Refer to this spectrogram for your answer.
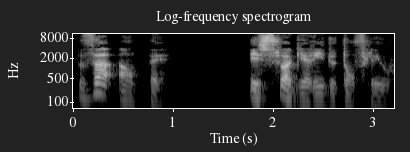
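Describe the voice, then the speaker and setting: A man reading the words of a healer who speaks calmly and with authority, in a husky voice. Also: lowish voice, a little slow, pitched below the performer's own voice, exaggerated voice. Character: calm male teacher healing and commanding spirits.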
